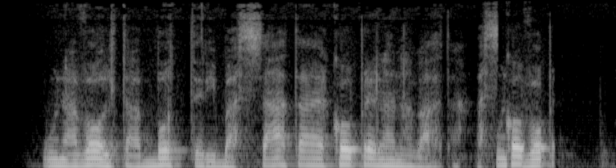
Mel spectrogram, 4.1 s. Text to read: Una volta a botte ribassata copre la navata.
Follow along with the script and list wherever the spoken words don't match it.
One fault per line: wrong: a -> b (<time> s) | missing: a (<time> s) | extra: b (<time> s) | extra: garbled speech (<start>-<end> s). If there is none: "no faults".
extra: garbled speech (3.2-3.7 s)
